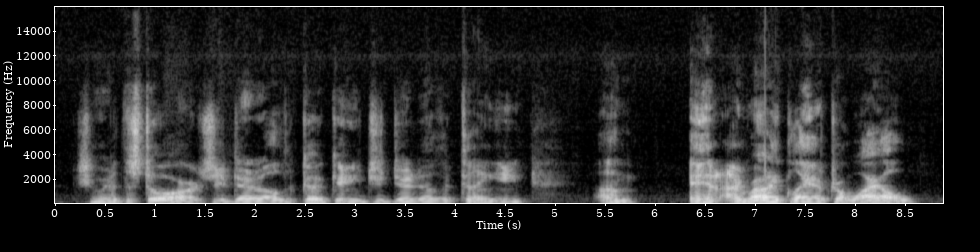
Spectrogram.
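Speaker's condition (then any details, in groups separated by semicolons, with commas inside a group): Friedreich's ataxia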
